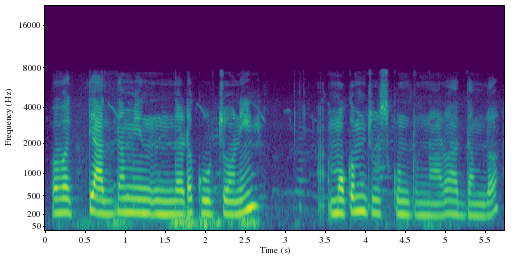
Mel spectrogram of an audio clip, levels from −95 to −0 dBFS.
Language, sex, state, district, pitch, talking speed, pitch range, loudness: Telugu, female, Telangana, Mahabubabad, 210 Hz, 85 wpm, 200-240 Hz, -18 LUFS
